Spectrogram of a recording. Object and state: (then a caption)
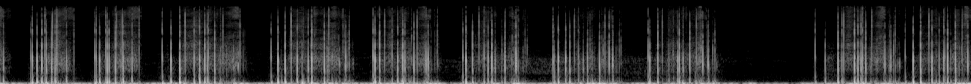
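Plastic cosmetic compact. A small pink plastic cushion foundation compact with a clear lid, held in the fingers, is tapped rapidly with long nails. The result is fast, dense bursts of dry, sharp clicks separated by brief pauses.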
